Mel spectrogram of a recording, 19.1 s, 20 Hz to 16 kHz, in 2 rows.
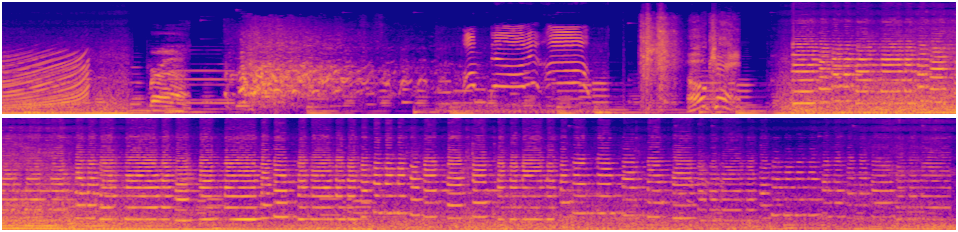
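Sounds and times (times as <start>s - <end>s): low engine rumble: 0.0s - 1.3s
multi-tone air horn tune: 7.9s - 19.0s.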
